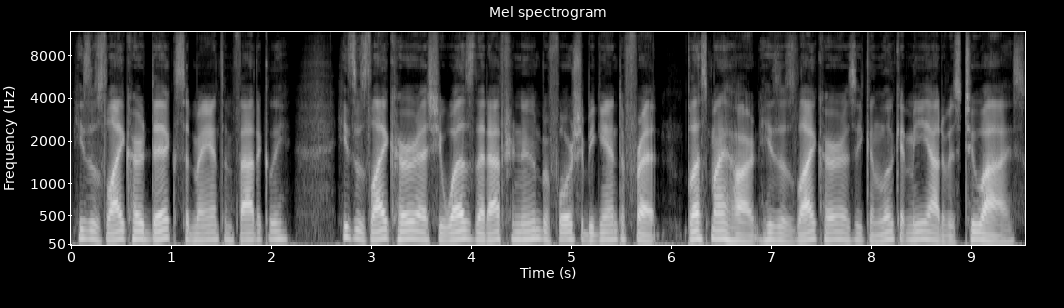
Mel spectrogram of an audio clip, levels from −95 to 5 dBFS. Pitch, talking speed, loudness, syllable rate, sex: 115 Hz, 250 wpm, -18 LUFS, 5.8 syllables/s, male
